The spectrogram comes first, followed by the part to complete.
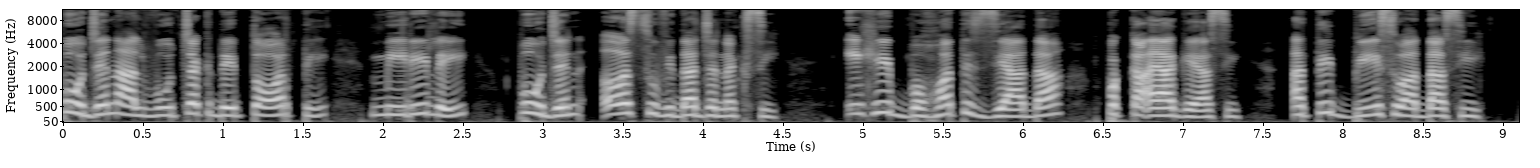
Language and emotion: Punjabi, disgusted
